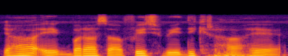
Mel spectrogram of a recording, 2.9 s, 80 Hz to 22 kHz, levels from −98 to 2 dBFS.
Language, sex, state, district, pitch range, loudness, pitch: Hindi, male, Arunachal Pradesh, Lower Dibang Valley, 110-135 Hz, -15 LUFS, 115 Hz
